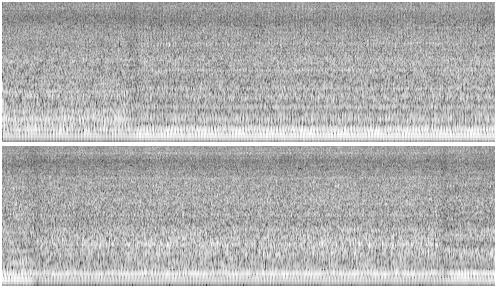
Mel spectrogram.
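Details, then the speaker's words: Free curbside Blackmax mower that would not start, now running after a bad spark plug was swapped for a used factory plug: steady, even drone with constant pitch and no misses or stumbles, running cleanly. "well if I think that pretty much confirms my worst fear this engine only needed a spark plug to run"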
